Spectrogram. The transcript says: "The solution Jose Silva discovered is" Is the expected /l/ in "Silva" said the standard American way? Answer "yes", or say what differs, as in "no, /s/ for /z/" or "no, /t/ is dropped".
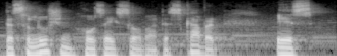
no, /l/ is dropped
